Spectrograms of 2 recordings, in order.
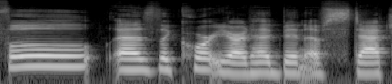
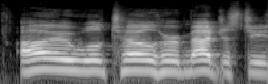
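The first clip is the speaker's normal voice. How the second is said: wolf voice; 11 dB louder than usual. Acted. Wolf answers Edmund.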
